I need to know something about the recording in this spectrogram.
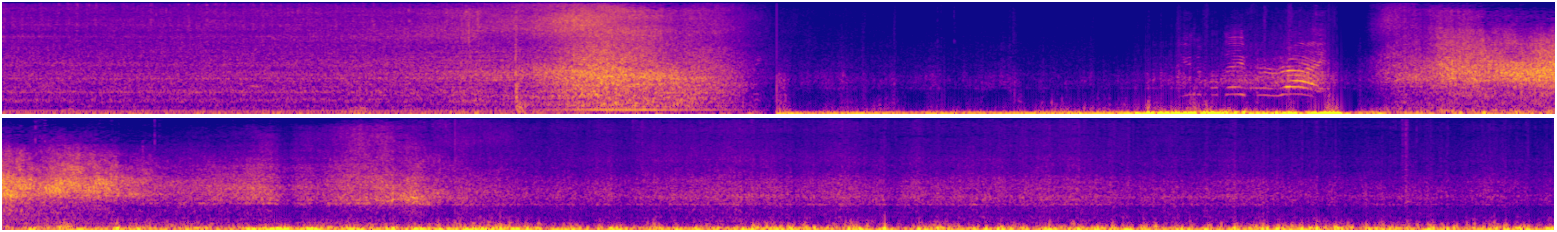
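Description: Cars passing on a highway, each swelling and then fading, one about six seconds in and another around fifteen seconds in, with a steady low wind rumble on the microphone.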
